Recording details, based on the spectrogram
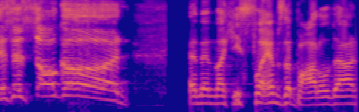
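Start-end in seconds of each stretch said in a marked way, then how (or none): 0.0-1.3 very high, drawn-out samurai voice. Retelling a scene where the samurai drinks sake: imitating a samurai drinking sake. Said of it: "He's like".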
